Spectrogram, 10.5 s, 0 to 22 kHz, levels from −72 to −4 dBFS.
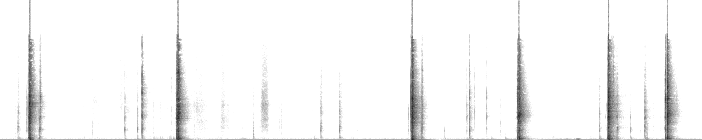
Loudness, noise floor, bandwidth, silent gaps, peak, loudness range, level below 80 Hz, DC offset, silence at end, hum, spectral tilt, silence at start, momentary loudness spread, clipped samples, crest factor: -16 LUFS; -63 dBFS; 17 kHz; none; 0 dBFS; 3 LU; -46 dBFS; 0.4%; 0.45 s; none; -1 dB/octave; 0.4 s; 25 LU; under 0.1%; 24 dB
